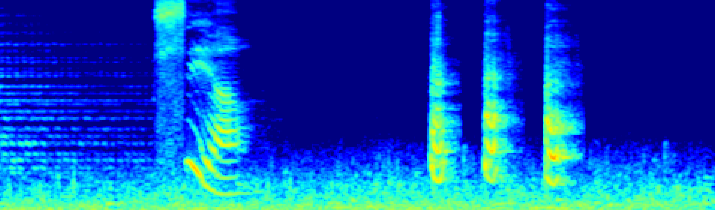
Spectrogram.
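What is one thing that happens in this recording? A cartoon seal toots a small horn.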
